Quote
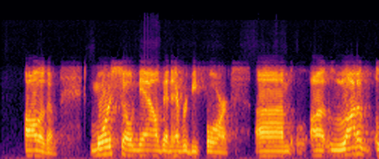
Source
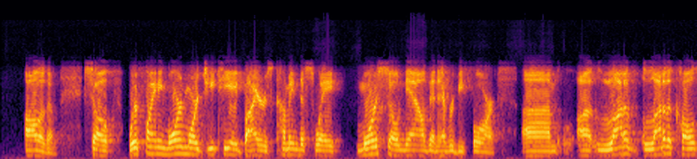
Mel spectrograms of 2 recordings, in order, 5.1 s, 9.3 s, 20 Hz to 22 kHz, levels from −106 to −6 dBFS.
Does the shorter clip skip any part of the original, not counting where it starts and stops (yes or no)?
yes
